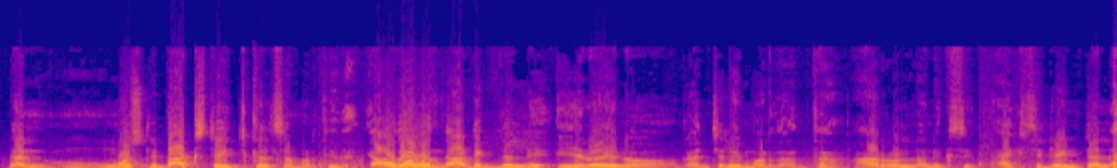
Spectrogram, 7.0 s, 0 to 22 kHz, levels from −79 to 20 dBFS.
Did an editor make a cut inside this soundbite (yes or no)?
yes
